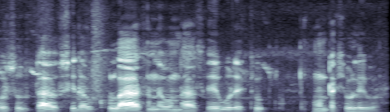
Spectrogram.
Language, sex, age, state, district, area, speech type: Assamese, male, 45-60, Assam, Tinsukia, rural, spontaneous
